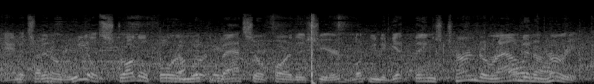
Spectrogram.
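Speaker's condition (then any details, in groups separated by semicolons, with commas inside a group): No condition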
